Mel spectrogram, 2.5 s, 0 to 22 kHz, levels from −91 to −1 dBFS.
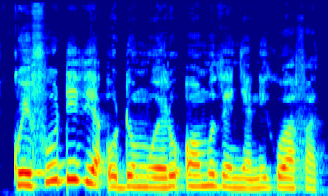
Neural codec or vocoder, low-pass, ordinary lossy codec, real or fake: none; 19.8 kHz; Opus, 64 kbps; real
